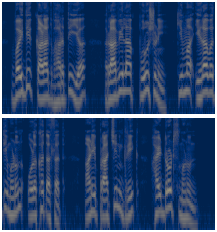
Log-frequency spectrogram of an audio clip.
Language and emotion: Marathi, neutral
